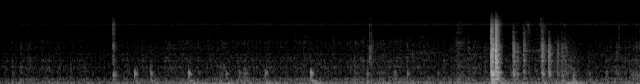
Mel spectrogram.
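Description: Hand-handling noises as a fish is unhooked: faint clicks and rustles over a low steady rumble, with one sharp knock about five seconds in.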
